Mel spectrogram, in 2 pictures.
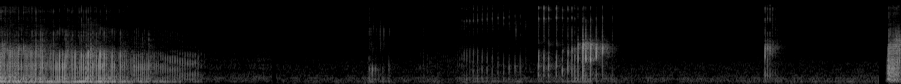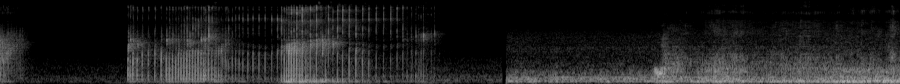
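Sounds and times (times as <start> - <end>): farts: 0.0 - 2.1, 3.7 - 6.2, 8.8 - 9.4, 10.3 - 13.5, 15.6 - 18.0.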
